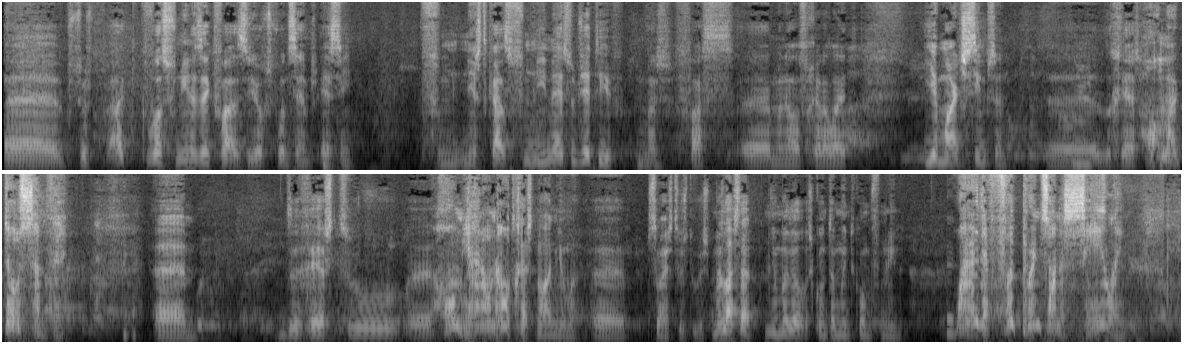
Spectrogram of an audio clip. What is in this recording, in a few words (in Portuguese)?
Vozes femininas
